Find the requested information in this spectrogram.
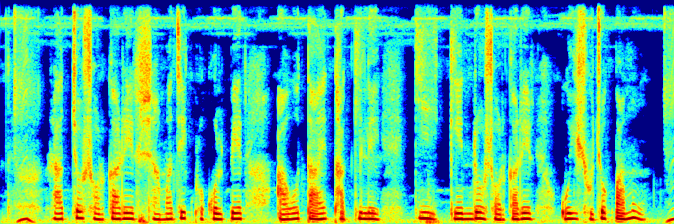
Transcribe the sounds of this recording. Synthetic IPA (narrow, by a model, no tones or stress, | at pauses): ɾadʑoʃɔɾkaɾeɾʃamad͡ʑik̚pɾokolpeɾaot̪aet̪ʰa̰kilekikend̪ɾoʃɔɾkaɾeɾojʃud͡ʑoɡ̚pamo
